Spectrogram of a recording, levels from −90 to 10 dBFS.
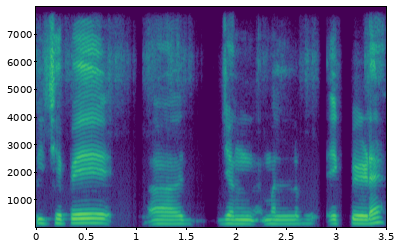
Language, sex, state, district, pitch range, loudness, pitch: Hindi, male, Arunachal Pradesh, Lower Dibang Valley, 140-155 Hz, -18 LUFS, 145 Hz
